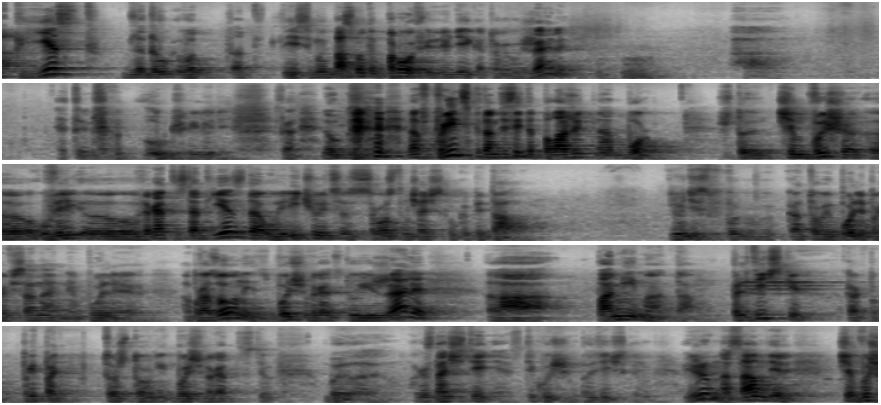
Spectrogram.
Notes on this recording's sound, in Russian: Лекцию в рамках Hume Welcome Days в Ереване. Это запись лекции.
